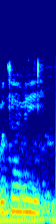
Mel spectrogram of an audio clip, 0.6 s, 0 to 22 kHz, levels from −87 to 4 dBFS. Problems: constant background noise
